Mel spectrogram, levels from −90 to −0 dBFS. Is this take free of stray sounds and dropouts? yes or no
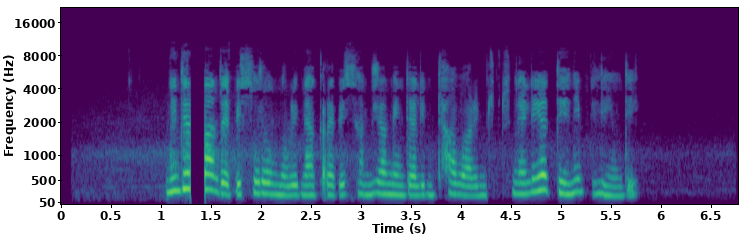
no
